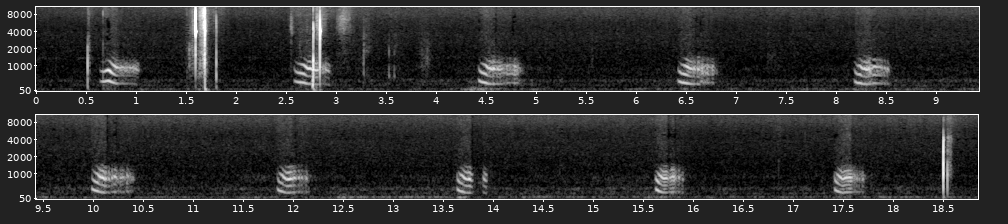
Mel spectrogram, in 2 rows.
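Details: A sleeping pet ferret, recorded 10 March 2018, snores in soft, regular nasal bursts at about 30 breaths a minute: snoring.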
